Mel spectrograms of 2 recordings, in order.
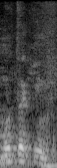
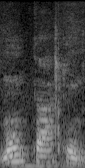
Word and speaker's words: Muntaqim: Jalil Muntaqim, 3 syllables. Muntaqim. Muntaqim. Muntaqim.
